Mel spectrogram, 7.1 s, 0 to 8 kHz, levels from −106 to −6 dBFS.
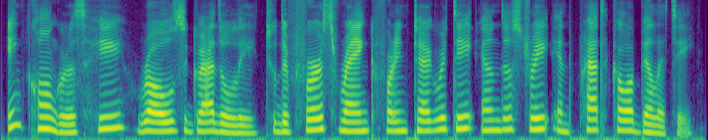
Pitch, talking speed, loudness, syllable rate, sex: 210 Hz, 125 wpm, -17 LUFS, 4.3 syllables/s, female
